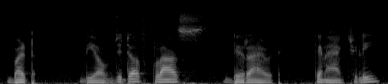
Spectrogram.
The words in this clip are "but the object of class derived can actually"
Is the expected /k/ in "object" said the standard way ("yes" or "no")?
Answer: yes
